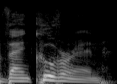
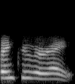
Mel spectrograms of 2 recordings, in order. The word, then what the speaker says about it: Vancouverite: be like, I'm a Vancouveran? Is that how you say Vancouveran or Vancouverian? Or how do you say that? I'm pretty sure it's Vancouverite.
